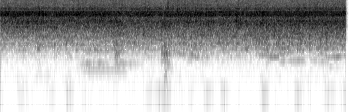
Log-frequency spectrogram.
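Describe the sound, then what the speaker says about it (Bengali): Food fries in a hot pan in a home kitchen, a bright, steady sizzle with faint scraping and clinks underneath, close and continuous until it cuts off abruptly at the end. "চলো এটা ভাজা হোক, পরে আসছি আবার।"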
